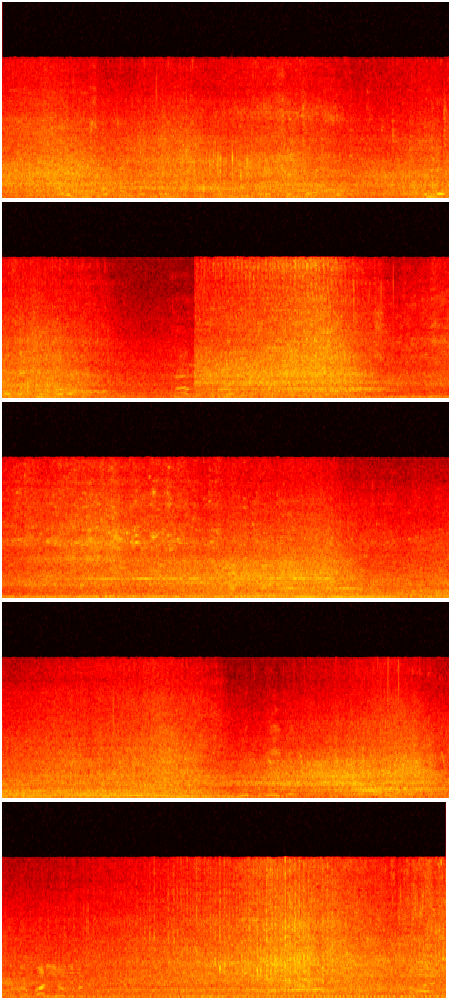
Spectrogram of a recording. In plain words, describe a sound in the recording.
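Cars speed past on a busy road, one after another.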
